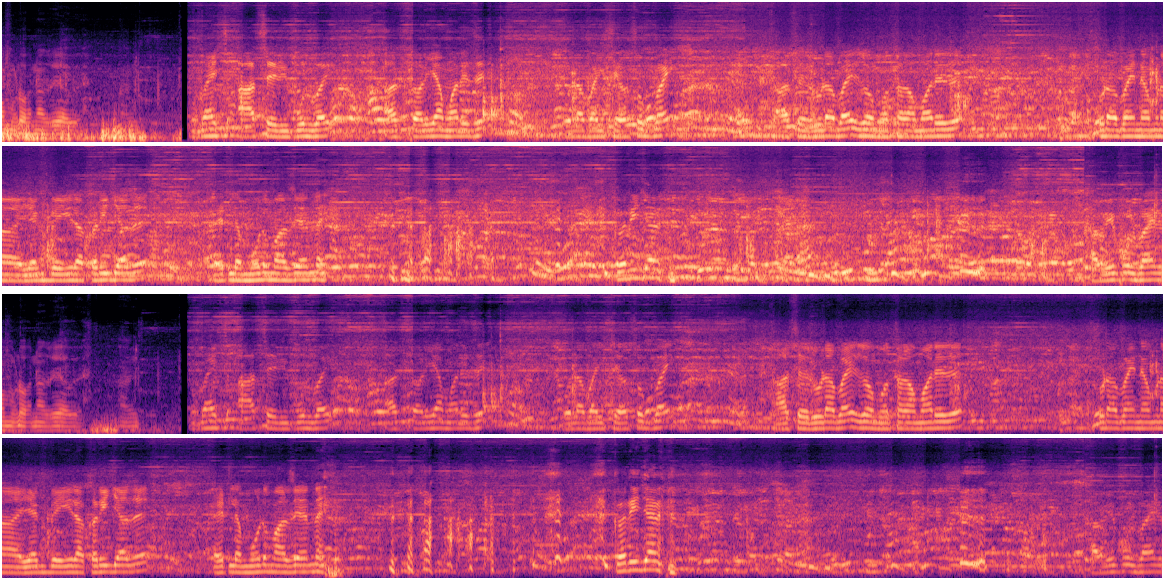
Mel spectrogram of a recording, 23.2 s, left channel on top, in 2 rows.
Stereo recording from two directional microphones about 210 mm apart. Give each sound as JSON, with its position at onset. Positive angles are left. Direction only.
{"t": 2.0, "sound": "speech", "side_deg": 0}
{"t": 3.8, "sound": "speech", "side_deg": 0}
{"t": 7.8, "sound": "speech", "side_deg": -35}
{"t": 11.0, "sound": "speech", "side_deg": -25}
{"t": 13.9, "sound": "speech", "side_deg": -35}
{"t": 17.7, "sound": "speech", "side_deg": -45}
